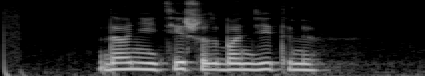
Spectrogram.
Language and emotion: Russian, neutral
